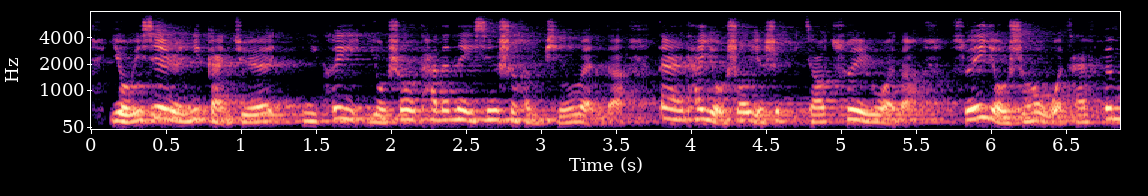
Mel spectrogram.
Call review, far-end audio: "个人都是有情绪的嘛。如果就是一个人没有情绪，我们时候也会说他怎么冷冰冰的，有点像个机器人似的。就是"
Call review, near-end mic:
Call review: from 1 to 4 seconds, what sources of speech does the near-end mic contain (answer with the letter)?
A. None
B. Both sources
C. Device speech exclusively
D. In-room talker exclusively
D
